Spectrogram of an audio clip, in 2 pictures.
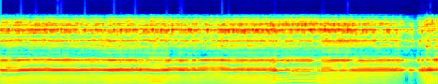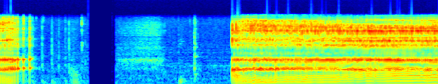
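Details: Two long, loud, rumbling belches with a brief pause between, burped right up close to a laptop's mic; deliberate burping.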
